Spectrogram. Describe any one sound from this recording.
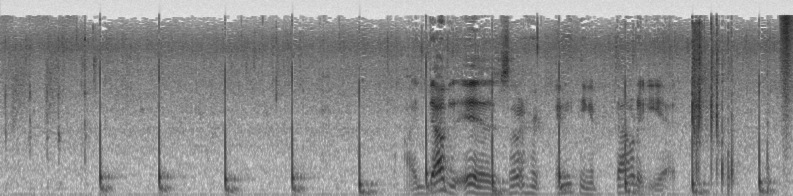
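An axe chops into a tree trunk with sharp, evenly spaced knocks.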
